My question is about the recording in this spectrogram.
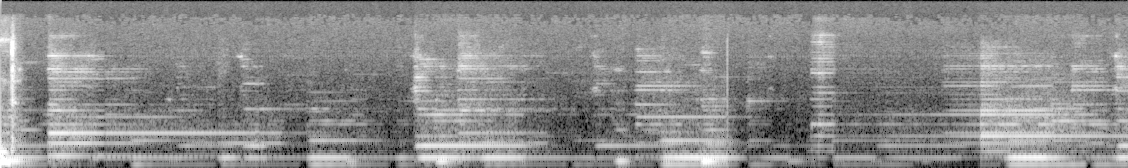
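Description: Acoustic guitar played softly, plucked notes and light chords in short phrases with quiet gaps between them.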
